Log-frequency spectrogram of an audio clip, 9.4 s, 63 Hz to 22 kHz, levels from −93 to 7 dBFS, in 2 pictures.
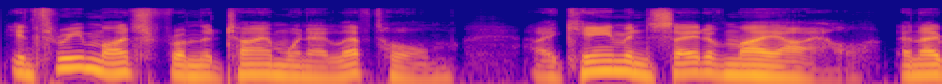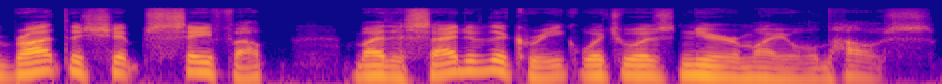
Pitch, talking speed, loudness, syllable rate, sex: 120 Hz, 230 wpm, -19 LUFS, 4.6 syllables/s, male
